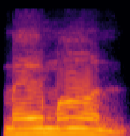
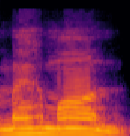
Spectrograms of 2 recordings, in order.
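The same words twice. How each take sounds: The two takes are said the same way.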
